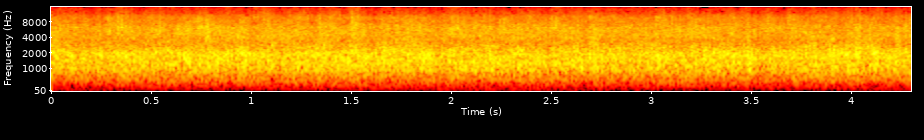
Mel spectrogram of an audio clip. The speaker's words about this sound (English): It doesn't sound... like the clapping is in the same room as his audio is being recorded.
